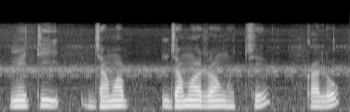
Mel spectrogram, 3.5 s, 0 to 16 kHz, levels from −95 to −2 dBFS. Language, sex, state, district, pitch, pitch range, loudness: Bengali, male, West Bengal, Cooch Behar, 145 Hz, 140-150 Hz, -18 LUFS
